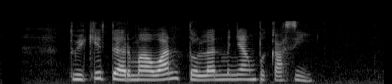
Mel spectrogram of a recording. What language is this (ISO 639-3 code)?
jav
